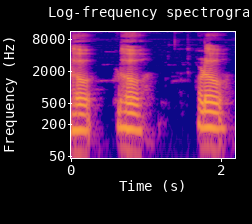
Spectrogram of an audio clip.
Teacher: जात व्यंजन भी कहते हैं ठीक ना द्विगुण भी कहते हैं इनका उच्चारण करते समय हमारी जीभ हमारे तालू को छूते हुए एक झटके के साथ नीचे की तरफ आती है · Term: उत्क्षिप्त व्यंजन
